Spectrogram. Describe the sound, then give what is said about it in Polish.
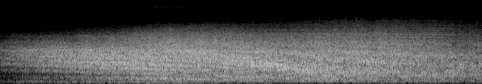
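The engines of an Airbus A380 jet airliner, the largest commercial aircraft in the world, roar steadily and loudly, a broad rushing drone that swells slightly and eases off at the end, with no voices over it. “To jest największy samolot komercyjny na świecie.”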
